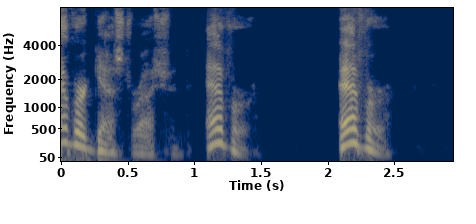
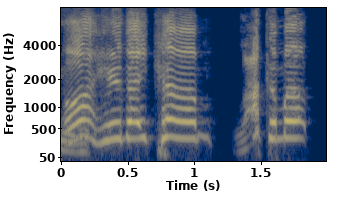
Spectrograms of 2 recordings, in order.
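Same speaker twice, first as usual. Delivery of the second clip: high, drawn-out warning call; mock alarm call; 10 semitones higher than usual. Someone spotting visitors warns the house, mock alarm call.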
